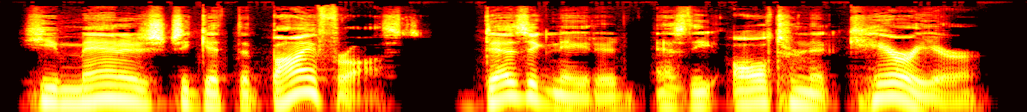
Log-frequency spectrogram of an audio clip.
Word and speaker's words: Bifrost: Okay, for listeners, listen, Bifrost is a perfectly accepted way of pronouncing it. But in Old Norse, it is something along the lines of Bifrost.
